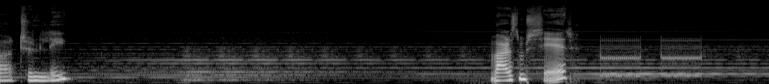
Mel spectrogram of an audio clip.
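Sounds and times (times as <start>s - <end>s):
speech: 0.0s - 0.8s, 4.9s - 5.8s
electronic ringback tones of an outgoing phone call: 6.0s - 7.2s.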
